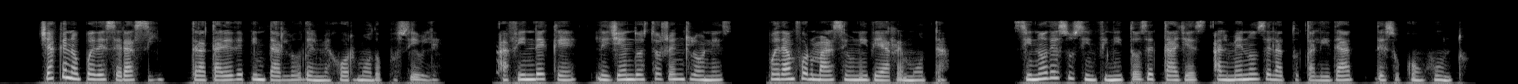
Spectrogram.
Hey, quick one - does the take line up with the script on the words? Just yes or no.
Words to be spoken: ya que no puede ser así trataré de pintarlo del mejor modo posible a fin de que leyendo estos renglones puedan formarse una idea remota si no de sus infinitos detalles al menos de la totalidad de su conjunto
yes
